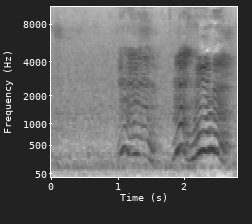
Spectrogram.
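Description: A young woman hums with delight while eating.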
